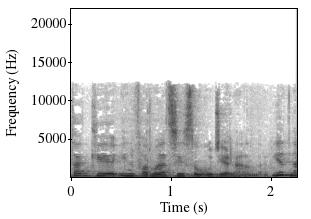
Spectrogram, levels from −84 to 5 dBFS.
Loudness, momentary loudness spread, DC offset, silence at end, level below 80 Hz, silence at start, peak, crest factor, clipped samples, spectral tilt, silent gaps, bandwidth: -16 LUFS; 4 LU; under 0.1%; 0 s; -42 dBFS; 0 s; -4 dBFS; 12 dB; under 0.1%; -4.5 dB/octave; none; 13 kHz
